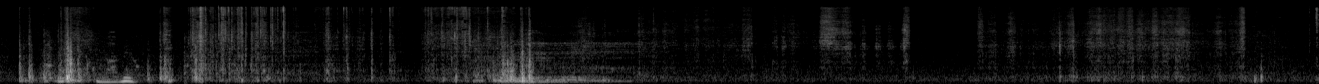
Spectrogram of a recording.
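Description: Rustling and small clicks of hands handling fabric and a paper coffee filter at close range, with a brief low voice about five seconds in.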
